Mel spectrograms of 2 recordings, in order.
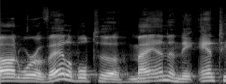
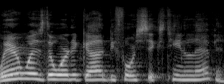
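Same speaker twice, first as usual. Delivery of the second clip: put-on snide smart-aleck voice, pitched up; 5 semitones higher than usual. Speaker imitates people challenging the King James Bible, mocking snide tone. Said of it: "they say it so snidely".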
